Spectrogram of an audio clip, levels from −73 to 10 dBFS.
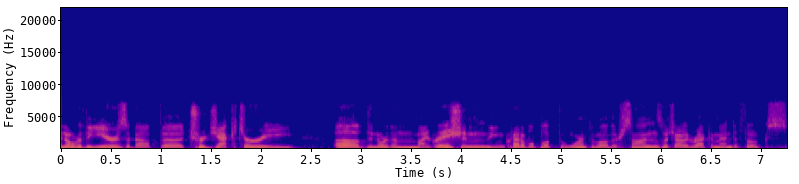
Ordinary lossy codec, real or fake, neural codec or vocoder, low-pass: Opus, 16 kbps; fake; codec, 16 kHz, 4 kbps, X-Codec, HuBERT features, trained on general audio; 7.2 kHz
